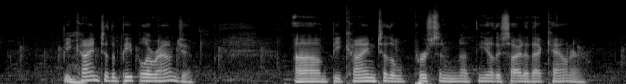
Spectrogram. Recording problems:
murmuring crowd; faint; throughout; 25 dB below the speech

